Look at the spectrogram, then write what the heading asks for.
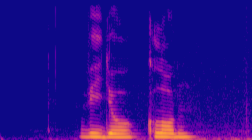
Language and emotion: Russian, neutral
